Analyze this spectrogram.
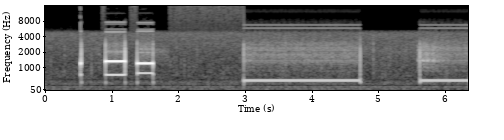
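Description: A telephone number is keyed in: three touch-tone beeps, the first very short, then two long, steady electronic tones separated by a pause, with no voices.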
